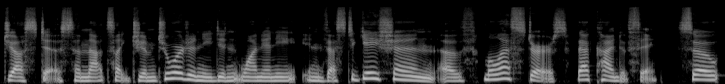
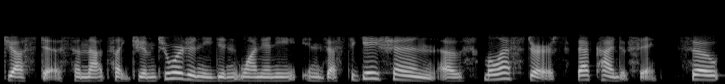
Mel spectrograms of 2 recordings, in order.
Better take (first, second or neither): first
